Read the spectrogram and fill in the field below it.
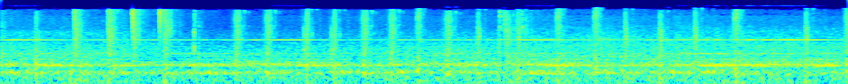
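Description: Armoured footsteps crunch steadily over hard ground.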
